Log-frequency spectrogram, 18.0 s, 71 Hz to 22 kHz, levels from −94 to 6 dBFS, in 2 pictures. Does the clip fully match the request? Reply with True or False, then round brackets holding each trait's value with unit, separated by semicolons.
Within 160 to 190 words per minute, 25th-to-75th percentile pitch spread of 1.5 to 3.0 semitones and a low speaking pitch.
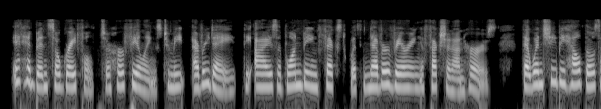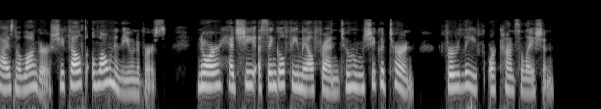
False (185 wpm; 2.7 semitones; 230 Hz)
